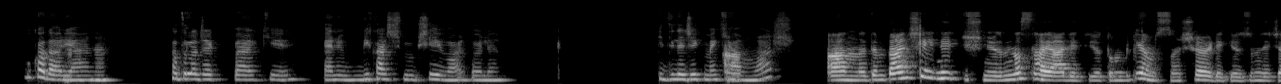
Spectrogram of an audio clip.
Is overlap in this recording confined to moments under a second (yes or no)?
yes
